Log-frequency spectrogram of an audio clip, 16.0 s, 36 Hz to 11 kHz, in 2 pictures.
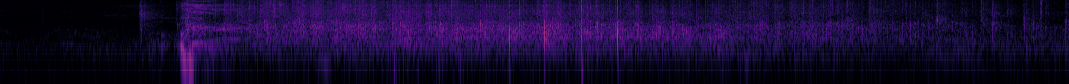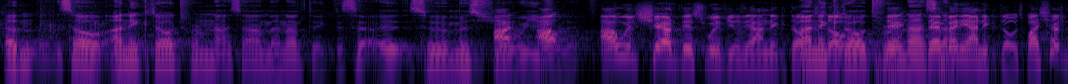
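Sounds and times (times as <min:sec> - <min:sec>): audience applauding: 0:01.1 - 0:09.2.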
